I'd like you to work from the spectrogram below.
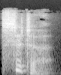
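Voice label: "sitter", British English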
